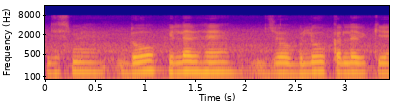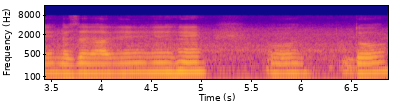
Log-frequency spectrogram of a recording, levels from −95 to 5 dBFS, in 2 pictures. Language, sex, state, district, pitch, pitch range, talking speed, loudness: Hindi, male, Rajasthan, Bikaner, 135 Hz, 130-140 Hz, 130 wpm, -19 LUFS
